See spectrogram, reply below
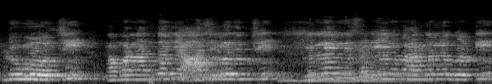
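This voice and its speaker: A man's voice: very high-pitched, little pitch movement, brisk. A man speaking as a priest in ritual supplication, pleading deferentially in long, flowing requests. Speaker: priest questioning and appeasing the oracle. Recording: echoey, distant mic with faint noise.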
